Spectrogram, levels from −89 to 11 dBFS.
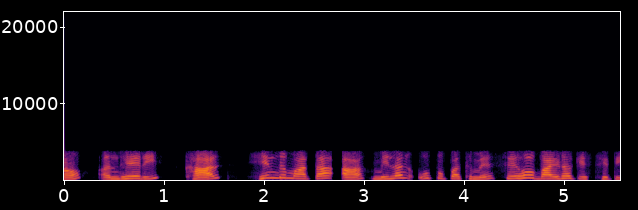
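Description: Throughout, the speech carries Speex codec damage at about 11 kbps: narrowband, nothing above 3.8 kHz, with a hoarse, noisy CELP excitation making it rough.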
